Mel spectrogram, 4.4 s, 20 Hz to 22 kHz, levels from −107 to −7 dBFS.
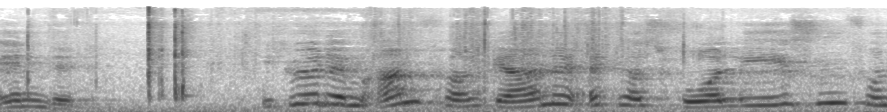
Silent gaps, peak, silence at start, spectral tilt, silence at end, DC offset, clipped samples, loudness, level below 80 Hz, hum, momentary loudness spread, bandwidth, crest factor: none; -12 dBFS; 0 s; -3 dB/octave; 0 s; under 0.1%; under 0.1%; -36 LUFS; -60 dBFS; none; 10 LU; 16.5 kHz; 24 dB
